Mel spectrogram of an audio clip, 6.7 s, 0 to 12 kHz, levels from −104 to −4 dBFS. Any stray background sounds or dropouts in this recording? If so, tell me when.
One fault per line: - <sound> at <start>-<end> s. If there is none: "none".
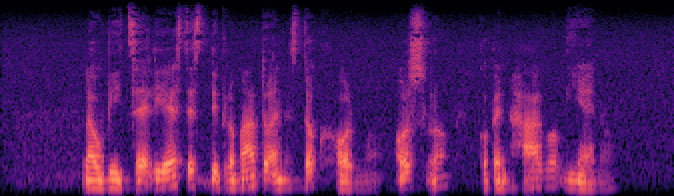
none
